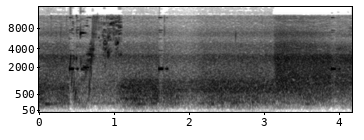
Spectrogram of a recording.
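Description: A bright magical chime rings out as an effect bursts.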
